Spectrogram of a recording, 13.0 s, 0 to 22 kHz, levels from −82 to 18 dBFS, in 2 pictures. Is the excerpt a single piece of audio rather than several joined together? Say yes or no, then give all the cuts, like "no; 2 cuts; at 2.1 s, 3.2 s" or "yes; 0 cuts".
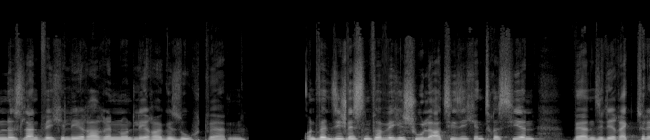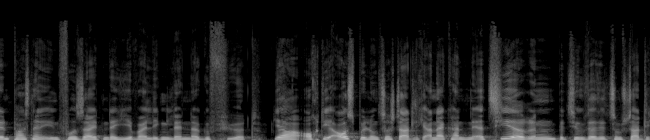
no; 2 cuts; at 3.5 s, 9.2 s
